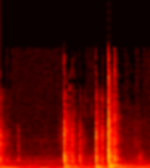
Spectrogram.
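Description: Computer keyboard keys clicking as a few characters are typed: one click at the start, a pause, then a quick run of keystrokes in the second half. A faint steady hum runs underneath.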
